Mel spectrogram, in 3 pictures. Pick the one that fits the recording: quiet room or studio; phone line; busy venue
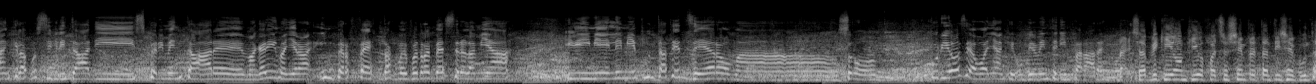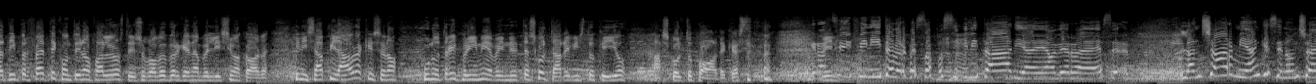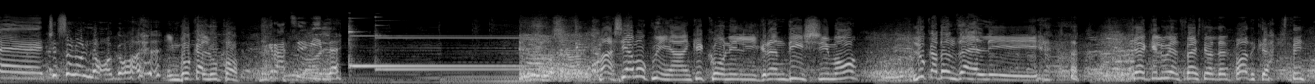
busy venue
